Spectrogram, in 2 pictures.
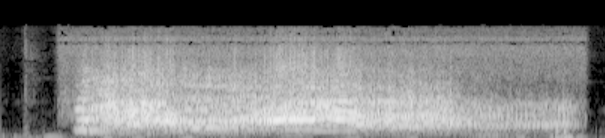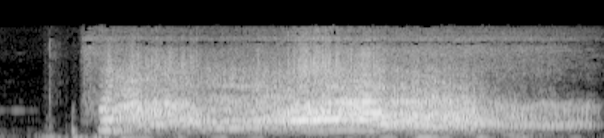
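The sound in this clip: Grizzly bear roars, two long, deep, rasping bursts of about three and a half seconds each, loud and alone, with a brief silent gap between them.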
